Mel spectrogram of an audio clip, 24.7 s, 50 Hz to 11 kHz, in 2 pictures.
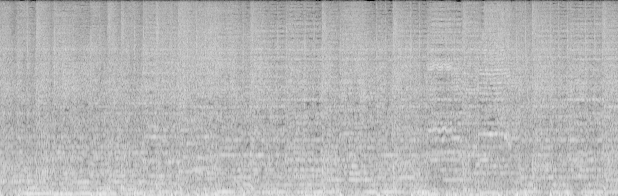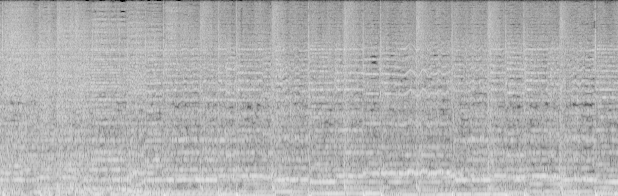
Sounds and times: Music: 0.0s - 24.7s.

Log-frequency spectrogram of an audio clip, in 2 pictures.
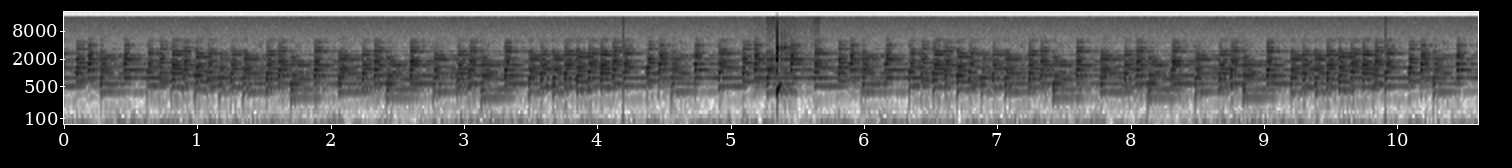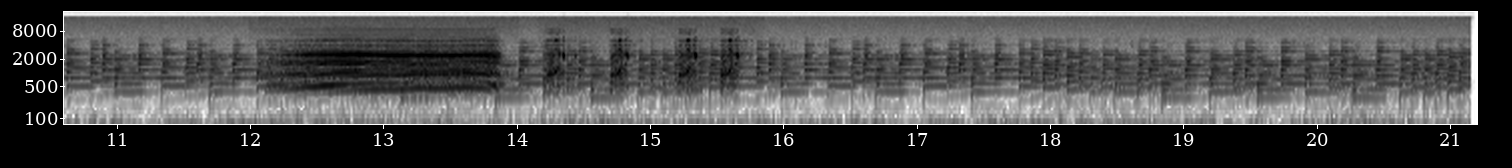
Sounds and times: Music: 0.0s - 21.2s
Oink: 12.1s - 15.8s.

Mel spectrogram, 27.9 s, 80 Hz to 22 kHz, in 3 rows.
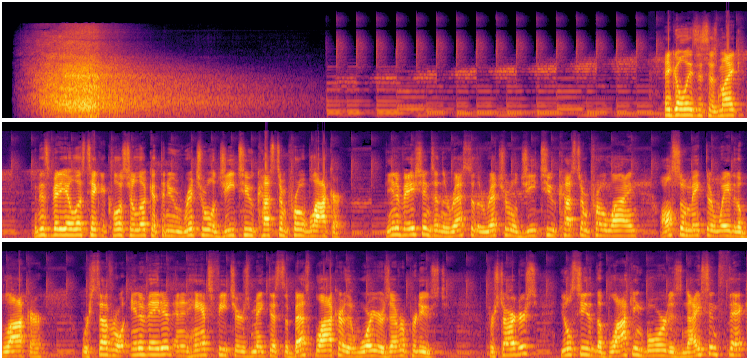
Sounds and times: Music: 4.0s - 27.9s
Speech: 8.3s - 27.9s.

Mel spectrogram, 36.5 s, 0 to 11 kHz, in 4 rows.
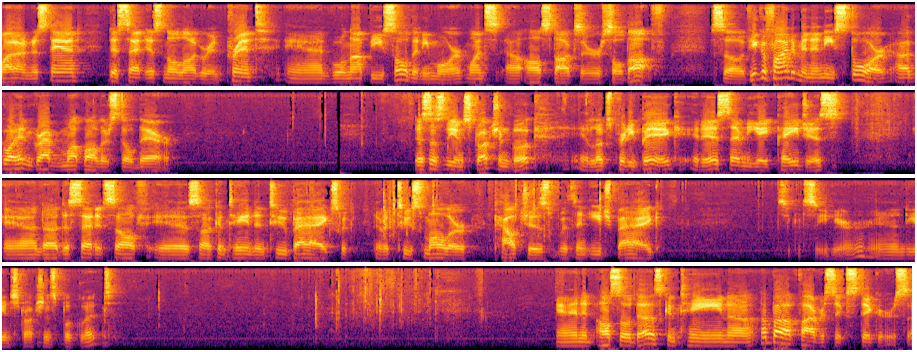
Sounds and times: Speech: 0.0s - 10.9s, 13.2s - 17.6s, 18.2s - 25.0s, 26.0s - 28.6s, 32.9s - 36.4s.

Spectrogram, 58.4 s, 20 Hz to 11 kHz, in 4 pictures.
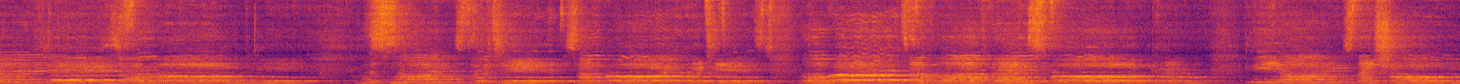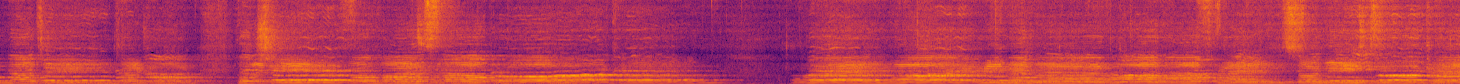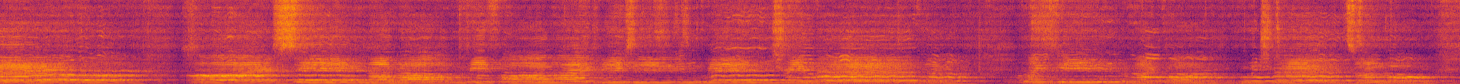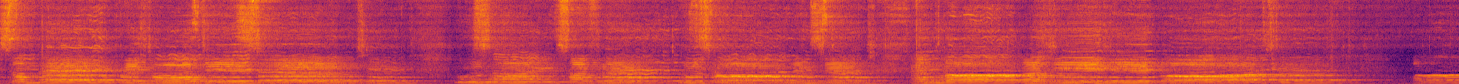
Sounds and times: Choir: 0.0s - 58.3s
Opera: 0.0s - 58.3s.

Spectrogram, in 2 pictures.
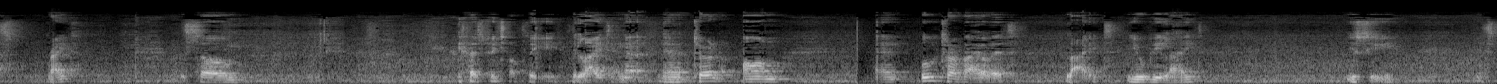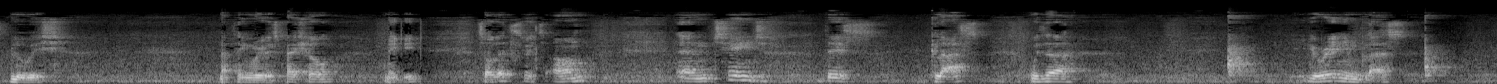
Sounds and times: Speech: 0.0s - 0.9s, 1.8s - 2.5s, 4.6s - 8.0s, 8.7s - 12.1s, 13.4s - 14.1s, 14.8s - 15.8s, 17.2s - 21.0s, 21.7s - 26.0s, 27.9s - 29.2s.

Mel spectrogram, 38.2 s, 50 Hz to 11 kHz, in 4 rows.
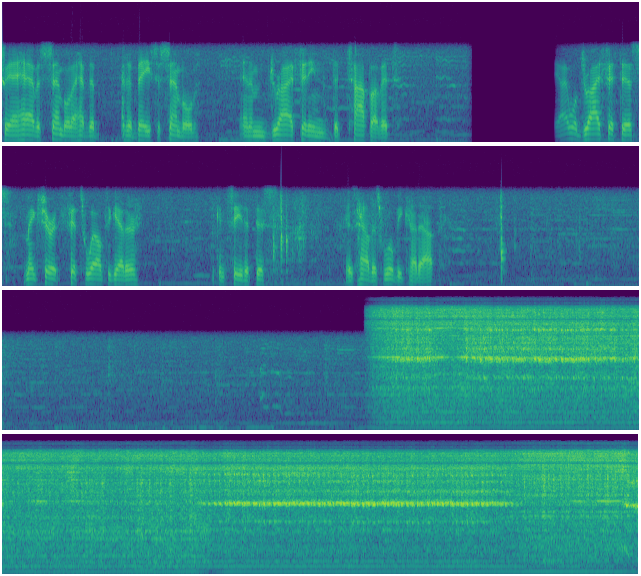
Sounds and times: Wood: 24.6s - 38.2s.

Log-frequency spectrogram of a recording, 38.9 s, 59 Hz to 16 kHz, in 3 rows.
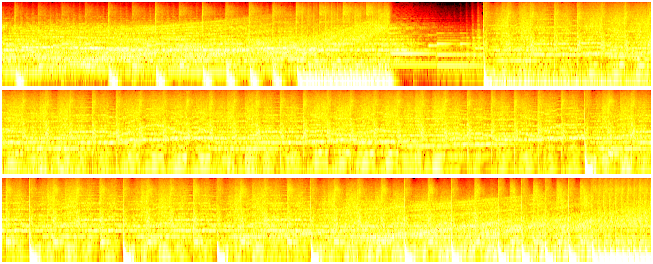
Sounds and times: Electronic dance music: 0.0s - 8.3s, 9.6s - 38.9s.

